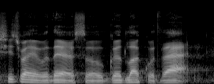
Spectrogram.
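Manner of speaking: ordinary delivery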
